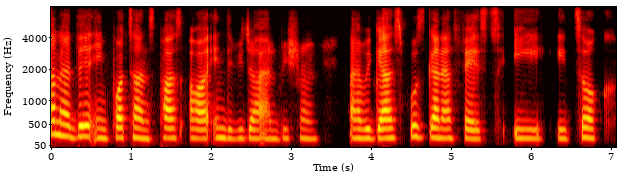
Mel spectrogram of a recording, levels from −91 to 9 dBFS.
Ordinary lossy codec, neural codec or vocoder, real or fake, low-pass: none; codec, 16 kHz, 0.8 kbps, ZipCodec; fake; none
